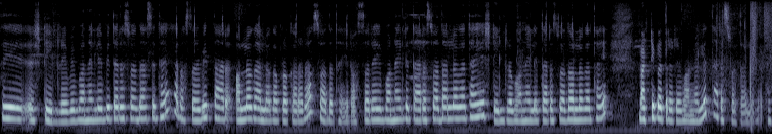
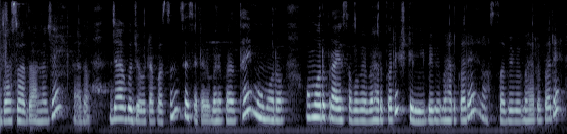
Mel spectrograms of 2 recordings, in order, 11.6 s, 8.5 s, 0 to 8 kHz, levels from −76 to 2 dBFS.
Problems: none marked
